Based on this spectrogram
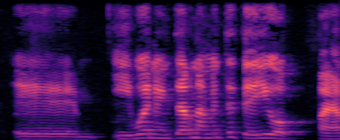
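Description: An unremarkable speaking voice from a woman at medium pitch, lively in intonation, at a fairly slow pace. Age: 30s. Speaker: karate instructor. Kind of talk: casual chat.

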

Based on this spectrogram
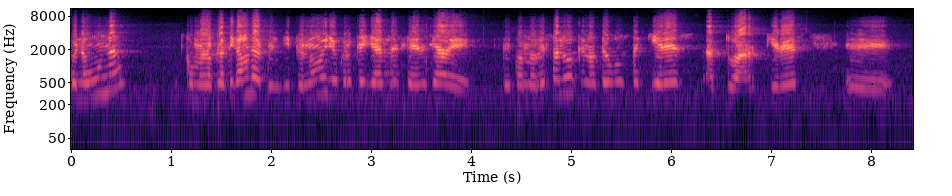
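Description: A woman with a high pitch speaks against noticeable background noise. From Mexico, Durango. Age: 20s. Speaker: business engineer. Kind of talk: casual chat. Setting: remote call.

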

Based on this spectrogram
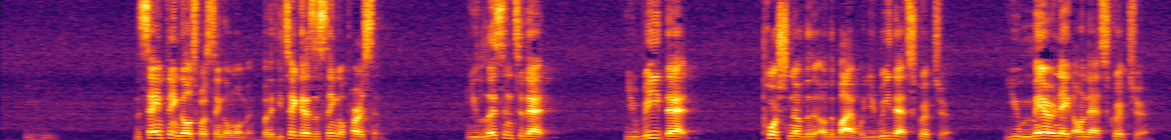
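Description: Animated in tone, a man with a fairly high pitch and ordinary pitch variation speaks at a very fast pace, his loudness swinging widely between long, frequent pauses. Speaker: preacher. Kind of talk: sermon.

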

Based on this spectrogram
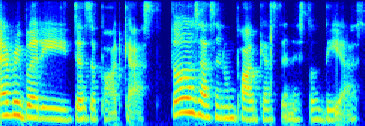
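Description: A woman speaks against a quiet background. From US, Utah. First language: English (speaking Spanish). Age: 20s. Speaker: school counselor. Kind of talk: interview. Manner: halting.

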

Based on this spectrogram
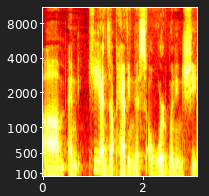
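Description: A man with a normal speaking voice talks at a medium pitch and a moderate pace. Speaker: film podcast host. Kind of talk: casual chat. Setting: studio.

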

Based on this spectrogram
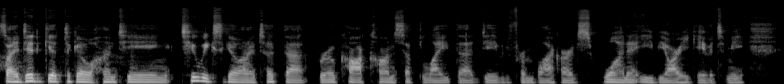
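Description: A man at a fairly low pitch, somewhat breathy, with big swings in loudness and ordinary pitch variation, at a moderate pace with hardly any pauses, in a dry, close sound with no echo. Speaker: podcast host. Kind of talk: casual interview.

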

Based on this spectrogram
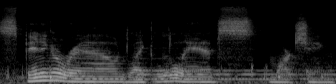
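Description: With lively intonation and a medium pitch, a man speaks in an unremarkable speaking voice. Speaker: meditation teacher. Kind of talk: guided meditation. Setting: sitting on a cushion on the floor. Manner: slow, calm, soothing guide pacing the imagery; casual, chatty, self-deprecating.

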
